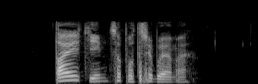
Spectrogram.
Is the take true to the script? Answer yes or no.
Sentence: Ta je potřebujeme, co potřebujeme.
no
